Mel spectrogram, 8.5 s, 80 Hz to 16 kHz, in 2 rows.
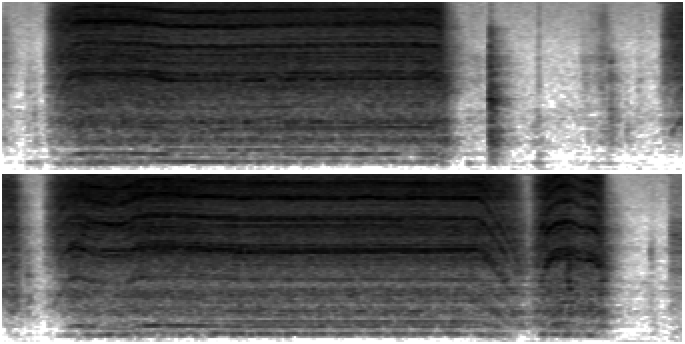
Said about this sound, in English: Requires the use of a T30 star drive bit in order to drill that, to sink that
